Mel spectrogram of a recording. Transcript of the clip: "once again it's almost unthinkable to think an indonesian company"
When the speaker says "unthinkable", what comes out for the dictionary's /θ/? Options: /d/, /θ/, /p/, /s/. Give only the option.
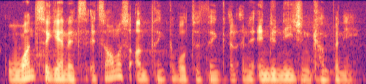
/θ/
